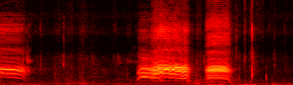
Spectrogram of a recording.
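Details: Crow calling while fighting for food: harsh, hoarse caws, one clipped at the start, then two loud rasping caws about a second apart, each roughly half a second long, over quiet background.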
